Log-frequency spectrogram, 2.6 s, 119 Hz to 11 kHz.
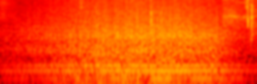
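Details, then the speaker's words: Rotax 503 two-stroke on a Challenger 2 ultralight, with throttle lowered slowly after a run-up: steady, even idle at about 2200 RPM with no death rattle; normal idle (the rattle follows quick throttle drops). "and as we go along with the engine is now I link smoothly at about 2200 RPM"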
